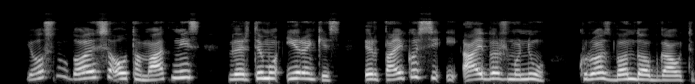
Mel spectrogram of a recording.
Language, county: Lithuanian, Vilnius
